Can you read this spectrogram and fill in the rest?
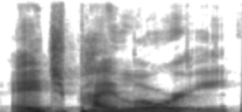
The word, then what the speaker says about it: H. pylori: Except and I was like, H. pylori. – Uh huh. You added a syllable. – What is it? – H. pylori.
